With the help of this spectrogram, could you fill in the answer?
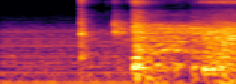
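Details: Standby generator weekly check, started with switch set to off: short crank bursts, then catches and holds steady even hum; clean healthy start, then returned to auto mode.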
